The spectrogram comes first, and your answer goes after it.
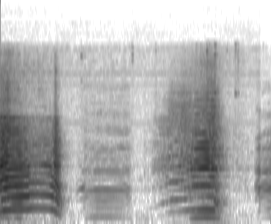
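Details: Cattle mooing in two long, deep calls that sway upward and fall off, with a quieter lowing murmur between them and a short start of another call at the end.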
